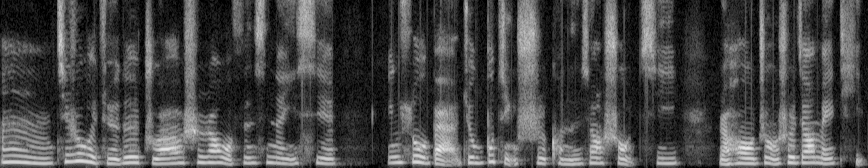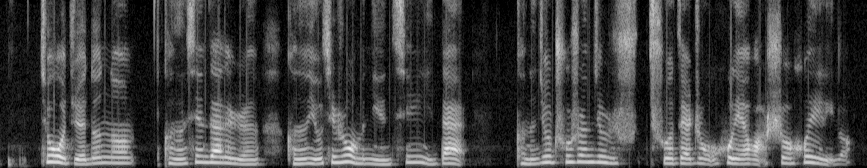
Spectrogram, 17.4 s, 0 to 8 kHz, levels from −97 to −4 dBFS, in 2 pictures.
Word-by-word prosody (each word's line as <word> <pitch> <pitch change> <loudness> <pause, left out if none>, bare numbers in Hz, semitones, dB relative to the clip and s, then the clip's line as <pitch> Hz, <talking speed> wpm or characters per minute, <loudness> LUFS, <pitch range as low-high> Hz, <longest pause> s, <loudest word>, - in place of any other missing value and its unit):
嗯， 280 -5 -2
其 325 +4 +3
实 345 - +1
我 330 -5 +3
觉 230 -4 -2
得 270 +3 +1
主 240 -4 -3
要 240 +3 +4
是 275 +2 -1
让 275 -1 +2
我 - - +1
分 260 -1 -9
心 270 +1 0
的 245 -2 -4
一 220 -1 -5
些 240 -2 0 0.5
因 275 +1 -4
素 295 -1 +2
吧， 230 -3 +4
就 265 -1 -3
不 320 +5 -2
仅 225 -9 -5
是 240 0 +1
可 230 - -7
能 210 +1 -5
像 250 +1 0
手 225 -3 +1
机， 245 0 -3 0.4
然 205 -2 +2
后 240 +2 +5
这 240 +2 +1
种 225 - +1
社 270 +3 +1
交 270 0 +4
媒 235 -3 -2
体。 460 - -10 0.4
就 310 -2 +4
我 290 - +8
觉 220 -4 0
得 245 +4 -3
呢， 260 -1 -2 0.3
可 245 - -6
能 225 0 -2
现 295 +2 +1
在 280 -1 +6
的 260 -2 -1
人 205 -1 -4 0.2
可 225 - -6
能 225 +1 -1
尤 225 0 -1
其 285 +3 0
是 290 - 0
我 310 -2 +6
们 230 -2 -6
年 200 -2 -5
轻 290 +6 -1
一 210 - -8
代， 240 +2 +3 0.5
可 235 - -7
能 220 0 -4
就 290 +2 -1
出 305 +1 0
生 305 0 -1
就 290 -1 -1
是 245 0 -3
说 240 0 +2
在 235 0 0
这 - - -14
种 210 -3 -4
互 - - +1
联 225 -1 +2
网 205 - +1
社 245 -2 -1
会 275 -1 -2
里 205 - -6
了。 210 0 -14
250 Hz, 265 characters per minute, -23 LUFS, 230-275 Hz, 0.5 s, 我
